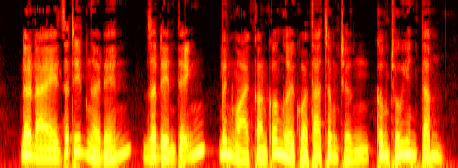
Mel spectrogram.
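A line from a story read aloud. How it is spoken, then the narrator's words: Smiling, reassuring. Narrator (Vietnamese): Dương Lăng mỉm cười nói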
